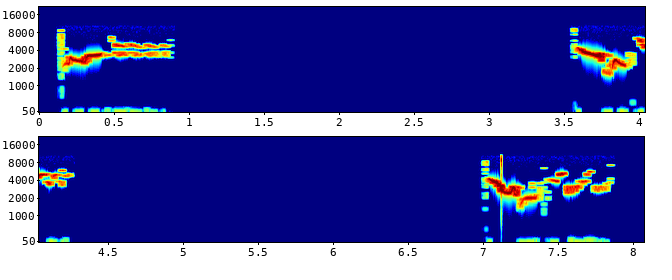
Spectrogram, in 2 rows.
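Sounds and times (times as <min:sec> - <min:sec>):
Siberian thrush singing in mountain forest: 0:00.1 - 0:00.9, 0:03.6 - 0:04.3, 0:07.0 - 0:07.9.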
